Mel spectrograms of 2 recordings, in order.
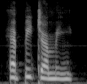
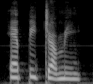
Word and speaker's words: epitome: Our next word is epitome. Epitome. It has 4 syllables and the stress is on the second syllable.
